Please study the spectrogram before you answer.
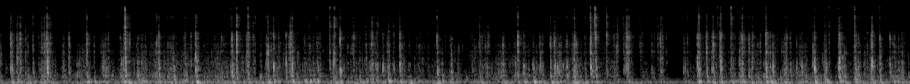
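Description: A pink plastic computer keyboard with round keycaps sits on a desk and is typed on quickly with long nails and fingertips. Dense, rapid clicks and clacks with a low thudding body run steadily for about nine seconds, with a brief gap near 6.7 seconds. Each tap dies away almost instantly.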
